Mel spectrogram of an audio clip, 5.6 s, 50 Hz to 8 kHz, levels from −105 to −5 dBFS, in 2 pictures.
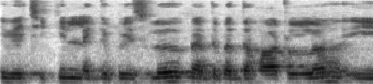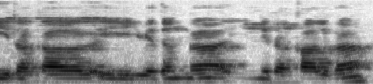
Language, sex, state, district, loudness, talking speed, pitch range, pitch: Telugu, male, Andhra Pradesh, Guntur, -19 LUFS, 150 wpm, 135-145 Hz, 135 Hz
